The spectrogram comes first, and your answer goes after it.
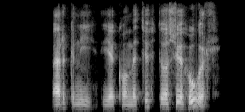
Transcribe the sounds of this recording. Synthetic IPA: pɛɾkni | jɛɣkʰɔːmːɛðt̪ʰʏht̪ʏɔsjœːhuːɣʏɾ̥

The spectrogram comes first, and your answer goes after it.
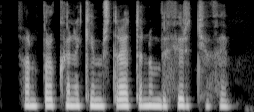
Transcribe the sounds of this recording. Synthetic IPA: vanpɔɾkʰvʏnaɾcʰɛːmɪst̪ɾaːjt̪anumːɛɾ̥fjœɾt̪ʰiɔfɪm

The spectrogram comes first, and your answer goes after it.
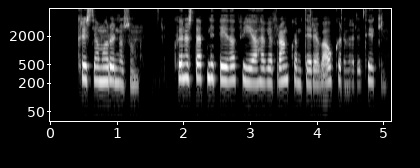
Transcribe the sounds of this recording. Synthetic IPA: kʰɾɪst̪janmawɾɪnːasɔn | kʰvɛnːast̪ɛpnɪθɪðaθviaðɦavjɛfɾamkʰvœmt̪ɪɾɛva̰ːwkʰœnːʏmvɛɾðʏt̪ʰɛːcɪn

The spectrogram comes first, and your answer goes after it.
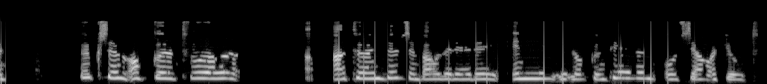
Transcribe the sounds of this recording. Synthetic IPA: ʏhksɛmɔhkʏɾt̪ʰvɔː | at̪ʰœajnt̪̬ʏɾ̥sɛmpaːwðɪɾɛɾɪɪnːɪilowkʏmfɛːðʏmɔɣsjaːwat̪joːwt̪

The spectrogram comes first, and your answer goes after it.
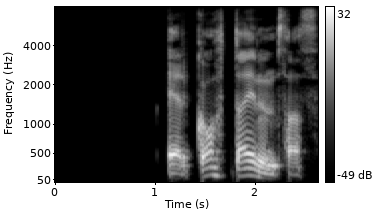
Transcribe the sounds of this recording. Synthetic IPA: ɛɾkɔht̪ːaːjðʏmθa̰θ

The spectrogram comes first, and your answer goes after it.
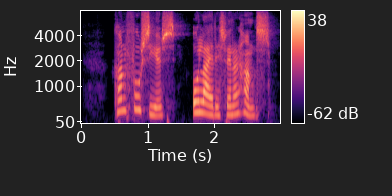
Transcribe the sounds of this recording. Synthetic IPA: kʰɔnfuːsiʏs | ɔɣlaːjɾɪsveːnaɾ̥ɦans

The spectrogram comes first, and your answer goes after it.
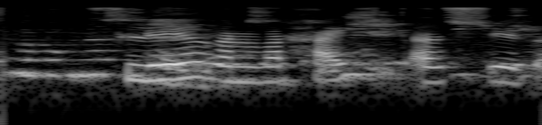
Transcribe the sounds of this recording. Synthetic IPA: flʏːɣanvaɾ̥hajht̪t̪a̰ðsʏːða

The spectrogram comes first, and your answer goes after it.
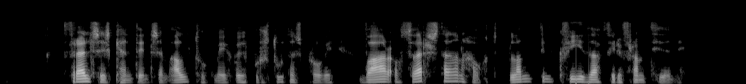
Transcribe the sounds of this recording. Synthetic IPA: fɾɛlsɪscʰɛnt̪ɪnsɛma̰lt̪ʰowkmɪɣœhpuɾ̥st̪uːt̪ɛnspɾoːwvɪvaɾa̰wθvɛr̥st̪aːɣðanhawht̪plant̪ɪnkʰviːðafɪɾɪɾ̥fɾamt̪ʰiːðɪnːɪ

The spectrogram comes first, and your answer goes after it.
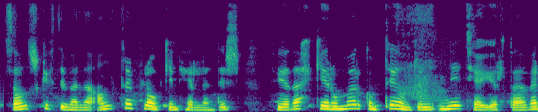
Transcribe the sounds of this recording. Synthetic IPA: sawðscɪft̪ɪvɛɾða̰ʔalt̪ɾejfloːwcɪnhɛɾlɛnt̪ɪs | θviaðɛhcɪɛɾamœɾkʏmt̪ʰɛːɣʏnt̪ʏnːɪːt̪ʰjajœr̥t̪aðavɛɾ

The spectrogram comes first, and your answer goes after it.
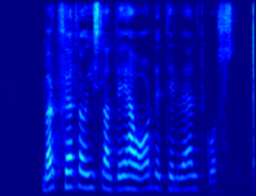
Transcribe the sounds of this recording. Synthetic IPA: mœɾkfjœt̪laɣist̪lant̪ɪɦavaɔɾðɪt̪ʰɪlvɪɛlt̪kɔs

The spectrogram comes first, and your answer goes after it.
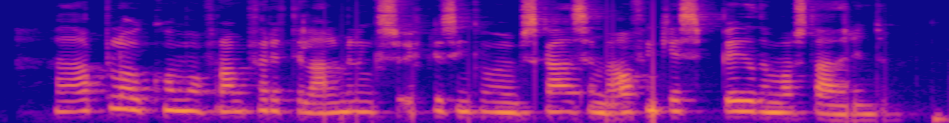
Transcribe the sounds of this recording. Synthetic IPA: aðaplaːwkʰɔːmawfɾamfɛɾɪt̪ʰɪlalmɛniŋksʏ̰hpliːsiŋkʏmʏmskaːðasɛmaːwfiɲcɪspɪɣðʏmawst̪aːðɾɪnt̪ʏm

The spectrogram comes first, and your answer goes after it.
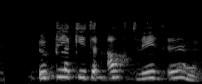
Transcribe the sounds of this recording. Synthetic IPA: ʏklacɛːt̪ʏɾawht̪vɪðʏːm

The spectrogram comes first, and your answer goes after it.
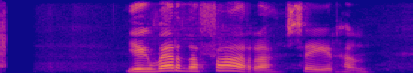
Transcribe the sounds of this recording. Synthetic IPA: jɛɣvɛɾðaðfaːɾaseːjɪɾ̥ɦanː

